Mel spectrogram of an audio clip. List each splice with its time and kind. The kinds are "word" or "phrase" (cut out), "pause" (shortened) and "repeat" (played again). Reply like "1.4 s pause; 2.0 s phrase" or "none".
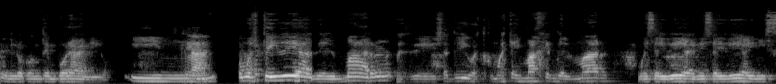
1.1 s pause; 2.5 s word; 3.1 s word; 4.0 s word; 6.4 s word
